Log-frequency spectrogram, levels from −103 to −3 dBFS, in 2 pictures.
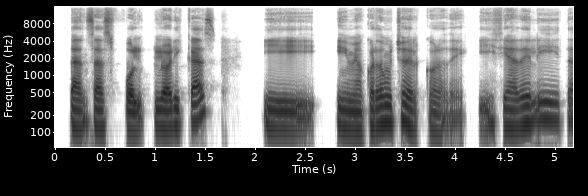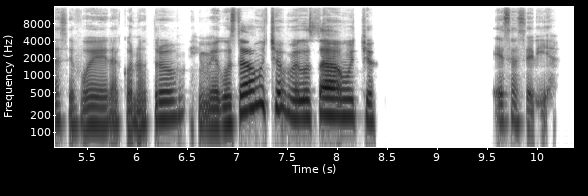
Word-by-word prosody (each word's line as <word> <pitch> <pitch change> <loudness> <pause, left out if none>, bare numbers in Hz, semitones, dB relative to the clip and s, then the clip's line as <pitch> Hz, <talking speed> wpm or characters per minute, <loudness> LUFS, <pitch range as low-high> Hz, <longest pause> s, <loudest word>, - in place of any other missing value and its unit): danzas 125 -1 -1
folclóricas. 125 +2 0 0.4
Y 115 -2 -3 0.2
y 125 -2 -2
me 115 -1 0
acuerdo 125 +5 0
mucho 150 +2 -1
del 125 -4 -1
coro 110 -3 -7
de: - - -12
"Y - - -8
si 140 -3 -5
Adelita 155 +5 -2
se 150 - -8
fuera 135 +1 -2
con - - -4
otro", 175 +5 0
y 130 - -14
me 130 - +1
gustaba 150 - +6
mucho, 275 -4 +3
me 185 -3 +2
gustaba 195 +2 +7
mucho. 190 -3 0 1.2
Esa 155 +1 -5
sería. 150 - -10
145 Hz, 150 wpm, -22 LUFS, 125-175 Hz, 1.2 s, gustaba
